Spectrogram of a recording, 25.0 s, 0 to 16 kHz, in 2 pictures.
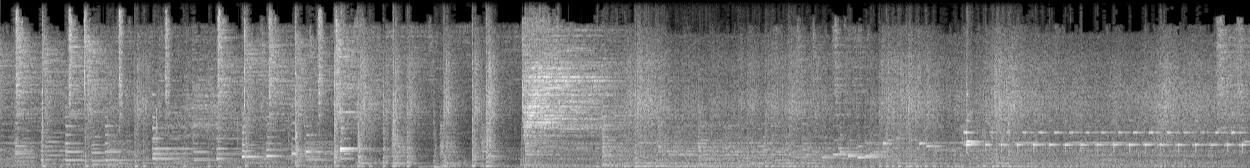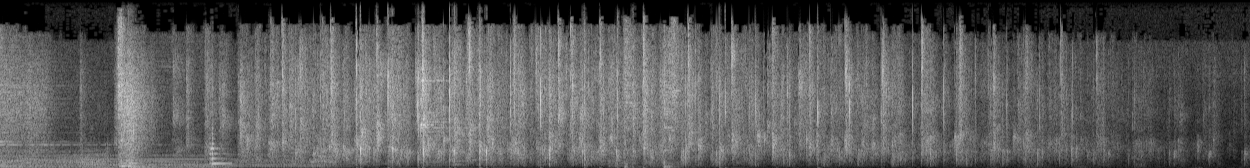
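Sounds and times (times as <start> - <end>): sharp drum hit: 0.0 - 15.2
jazz piano trio chord: 0.0 - 16.0
audience applauding: 14.2 - 25.0.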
